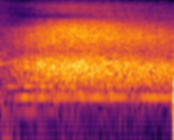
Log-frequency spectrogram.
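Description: A soft rushing hiss that swells over the first second and then holds, a whoosh-style transition effect, over one faint held low note.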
